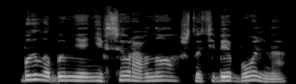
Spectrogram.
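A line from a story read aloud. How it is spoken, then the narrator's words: Whisper. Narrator (Russian): прошептала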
